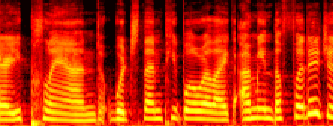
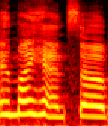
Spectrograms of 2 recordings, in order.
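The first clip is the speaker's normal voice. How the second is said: mock crying, higher pitched; 7 semitones higher than usual. Retelling how he asked her while crying: imitating someone crying. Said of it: "he's crying and he's like".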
